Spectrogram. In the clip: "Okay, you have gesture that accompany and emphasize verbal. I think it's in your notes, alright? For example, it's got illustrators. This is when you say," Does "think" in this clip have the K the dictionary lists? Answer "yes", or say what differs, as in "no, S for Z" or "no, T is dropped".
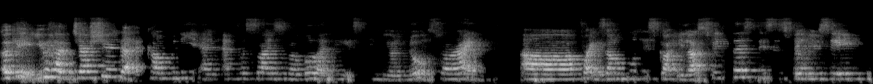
no, K is dropped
